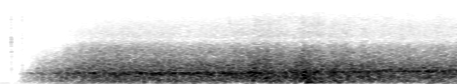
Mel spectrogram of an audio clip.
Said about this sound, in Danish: Kan du høre Alaskas vind suse? Ja. Bare smukt.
